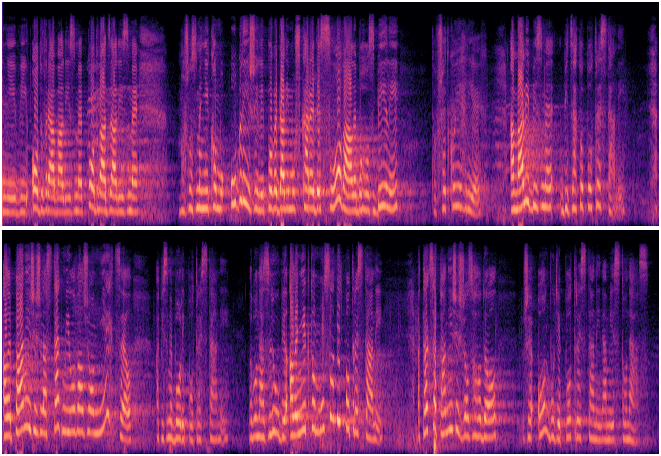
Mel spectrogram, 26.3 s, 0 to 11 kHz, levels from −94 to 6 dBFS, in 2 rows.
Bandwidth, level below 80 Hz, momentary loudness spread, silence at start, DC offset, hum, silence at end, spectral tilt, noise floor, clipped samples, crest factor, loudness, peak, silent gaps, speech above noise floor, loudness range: 9 kHz; -46 dBFS; 16 LU; 0 s; under 0.1%; none; 0.45 s; -5 dB/octave; -44 dBFS; under 0.1%; 14 dB; -16 LUFS; -2 dBFS; none; 29 dB; 7 LU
